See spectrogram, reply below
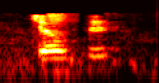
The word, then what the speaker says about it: Joseph: Joseph. – Johnson? – J-O-S-E-H. – J-O-S-E-H. So, pronounce it for me. – J-O-S-E-P-H. – P-H. J-O-S-E-P-H. So, Joseph. Ricardo Joseph.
